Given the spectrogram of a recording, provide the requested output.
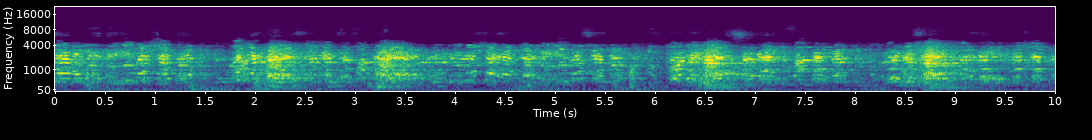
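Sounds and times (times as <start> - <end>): many voices singing opera: 0.0 - 10.0.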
